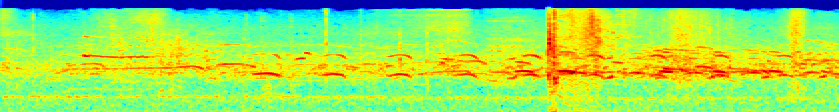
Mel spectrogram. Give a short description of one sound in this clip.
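An arrow is shot from a bow with a sharp snap.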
